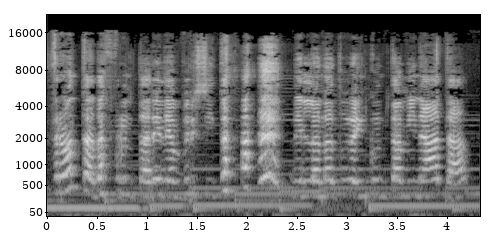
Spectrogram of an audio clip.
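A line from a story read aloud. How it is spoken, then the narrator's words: Laughing over the phone. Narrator (Italian): rise Federica dall'altra parte della cornetta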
